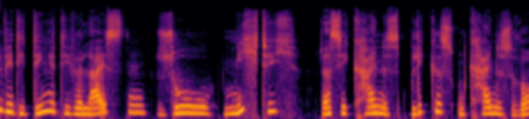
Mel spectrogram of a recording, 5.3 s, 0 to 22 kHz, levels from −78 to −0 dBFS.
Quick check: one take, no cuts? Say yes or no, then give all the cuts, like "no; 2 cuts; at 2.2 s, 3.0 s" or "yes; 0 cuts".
no; 1 cut; at 3.1 s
